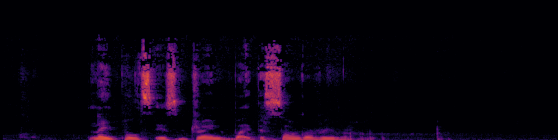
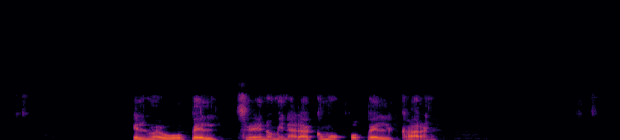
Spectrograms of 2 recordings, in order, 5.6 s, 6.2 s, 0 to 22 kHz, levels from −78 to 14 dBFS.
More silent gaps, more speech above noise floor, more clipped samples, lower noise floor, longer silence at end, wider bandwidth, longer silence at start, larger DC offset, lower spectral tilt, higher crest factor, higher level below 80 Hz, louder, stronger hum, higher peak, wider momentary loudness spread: neither; second, 39 dB vs 61 dB; neither; second, -68 dBFS vs -87 dBFS; second, 1.2 s vs 1.85 s; first, 16.5 kHz vs 7.6 kHz; second, 0.9 s vs 1.35 s; neither; second, -4 dB/octave vs -6.5 dB/octave; about the same, 24 dB vs 20 dB; second, -68 dBFS vs -56 dBFS; about the same, -28 LUFS vs -27 LUFS; neither; about the same, -8 dBFS vs -10 dBFS; first, 14 LU vs 7 LU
